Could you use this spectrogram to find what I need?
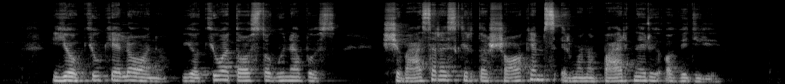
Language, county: Lithuanian, Vilnius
